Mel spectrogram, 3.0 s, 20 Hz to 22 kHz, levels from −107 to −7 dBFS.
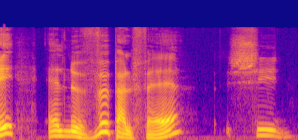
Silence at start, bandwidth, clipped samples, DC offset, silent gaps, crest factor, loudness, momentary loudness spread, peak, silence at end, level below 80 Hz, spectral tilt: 0 s; 10 kHz; under 0.1%; under 0.1%; none; 16 dB; -17 LUFS; 13 LU; 0 dBFS; 0.1 s; -46 dBFS; -6.5 dB/octave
